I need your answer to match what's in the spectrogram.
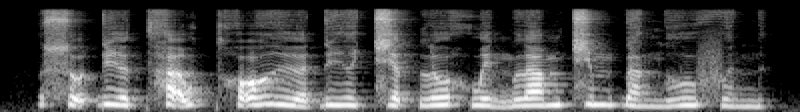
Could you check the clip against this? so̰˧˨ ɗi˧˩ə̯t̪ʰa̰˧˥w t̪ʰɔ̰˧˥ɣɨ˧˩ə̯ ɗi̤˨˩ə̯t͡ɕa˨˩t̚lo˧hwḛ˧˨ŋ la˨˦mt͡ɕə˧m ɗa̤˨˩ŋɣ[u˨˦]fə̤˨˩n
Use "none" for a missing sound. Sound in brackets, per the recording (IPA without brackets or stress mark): u˧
